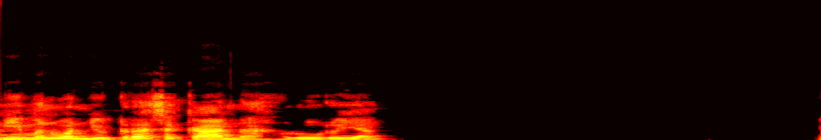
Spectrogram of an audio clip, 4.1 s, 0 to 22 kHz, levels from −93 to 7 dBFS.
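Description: No audible technical fault anywhere in the recording.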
